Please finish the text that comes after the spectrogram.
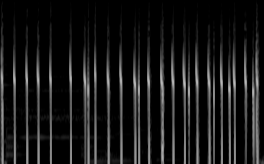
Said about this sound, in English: This is a silver haired bat.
